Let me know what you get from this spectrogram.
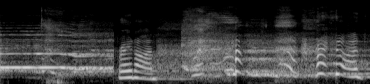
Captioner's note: laughing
